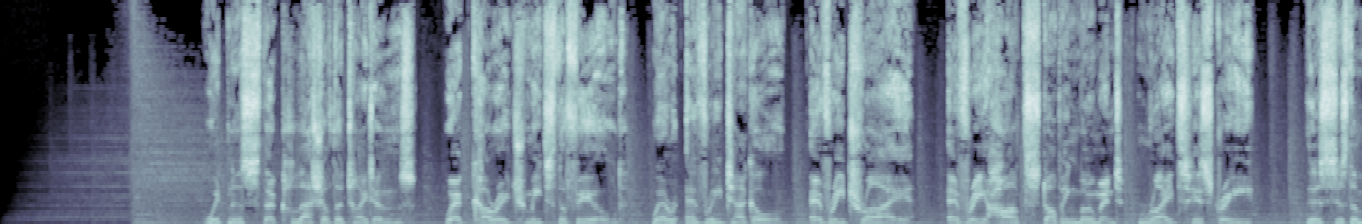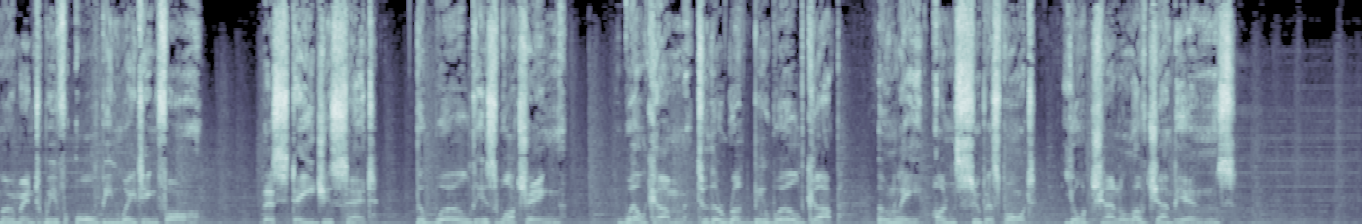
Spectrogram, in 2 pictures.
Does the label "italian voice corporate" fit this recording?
No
